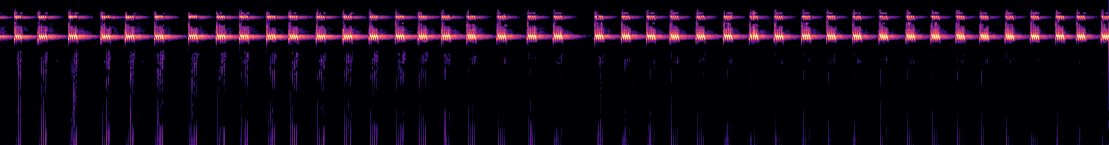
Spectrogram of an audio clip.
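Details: Dế mèn cricket chirping in a steady, high-pitched series of short pulsed chirps, about three each second, with a brief gap near the middle before the rhythm resumes unchanged.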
